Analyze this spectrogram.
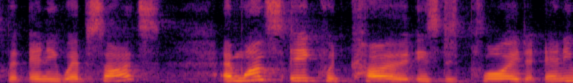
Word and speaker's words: Ecwid: a a Cloud solution it's um equid is pronounced equid short short for e-commerce widgets um and by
